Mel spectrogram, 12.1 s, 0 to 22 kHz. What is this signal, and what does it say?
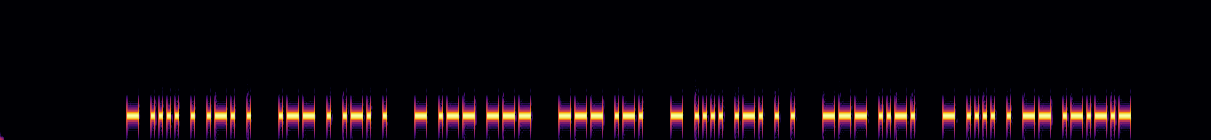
Morse code, heard as a keyed tone, about 29 wpm, 700 Hz. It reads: THERE WERE TWO OR THREE OF THEM.
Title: Sentences from Top 1000 Words - Review Part 1 - 30wpm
